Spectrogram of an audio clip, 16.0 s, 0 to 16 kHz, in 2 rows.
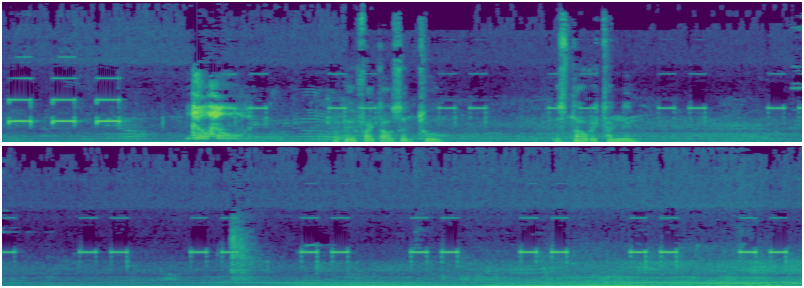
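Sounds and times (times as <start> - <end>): low steady hum: 0.0 - 16.0
remote controller beeping: 2.4 - 3.8, 5.5 - 7.1, 7.7 - 8.2, 8.8 - 10.4, 11.0 - 12.6, 13.2 - 16.0.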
